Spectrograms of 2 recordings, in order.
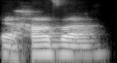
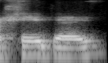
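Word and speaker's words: אהבה: It's the value principally of achad, which means one or unity, and ahava or ahebe, as it's sometimes pronounced, meaning love.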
